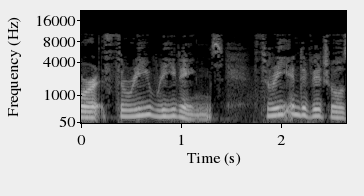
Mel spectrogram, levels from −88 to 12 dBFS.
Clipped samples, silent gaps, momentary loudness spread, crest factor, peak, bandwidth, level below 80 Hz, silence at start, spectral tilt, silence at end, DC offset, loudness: under 0.1%; none; 11 LU; 16 dB; -8 dBFS; 10.5 kHz; -60 dBFS; 0 s; -6 dB/octave; 0 s; under 0.1%; -24 LUFS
